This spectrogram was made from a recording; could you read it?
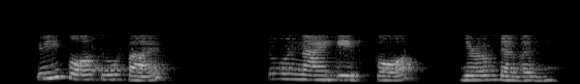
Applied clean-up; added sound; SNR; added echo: neural mask model DeepFilterNet 3.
